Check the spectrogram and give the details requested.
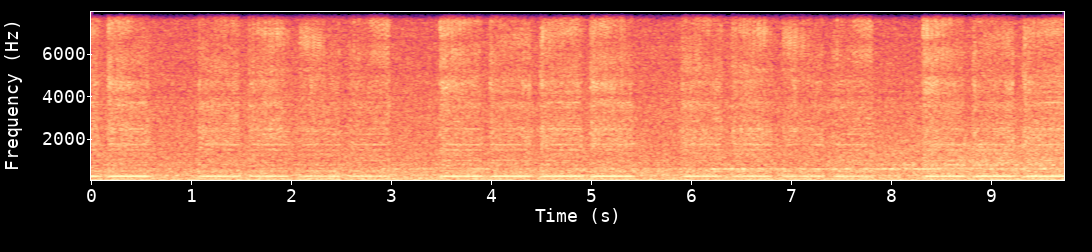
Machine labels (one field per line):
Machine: slide rail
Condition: abnormal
